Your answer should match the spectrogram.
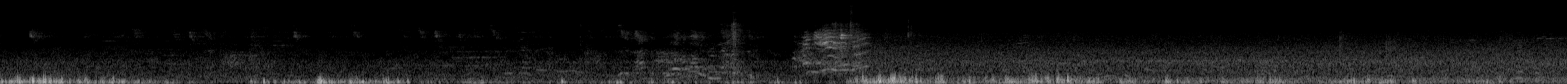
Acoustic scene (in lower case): residential area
